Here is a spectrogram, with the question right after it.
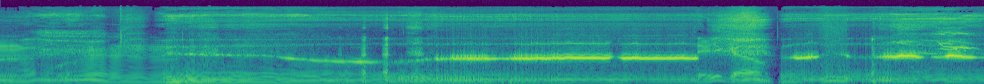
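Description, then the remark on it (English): A person whistles a steady high tone while a low, raspy growl drones underneath, both held together for several seconds with brief pauses; a short spoken remark comes near the start. “Okay, once you like calm down a bit and just growled and whistled at the same time.”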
